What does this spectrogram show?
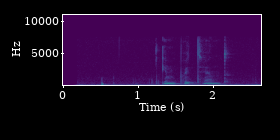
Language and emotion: Russian, neutral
